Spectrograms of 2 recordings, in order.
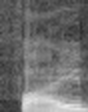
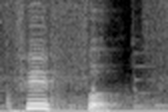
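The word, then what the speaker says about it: fif: हो जाते हैं क्योंकि हम फाइव नहीं बोलते ओके बेटा हम बोलते हैं फिफ फिफ ध्यान से सुनिए फाइव नहीं बोला फिफ बोला है एफ आर ए यह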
